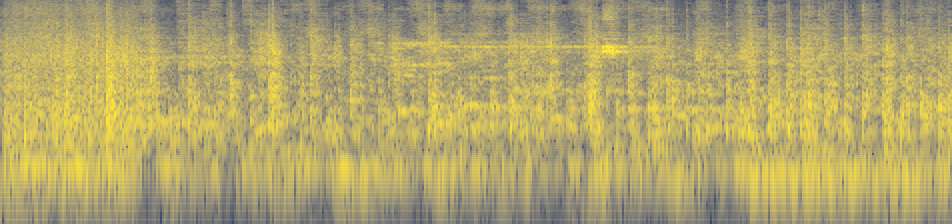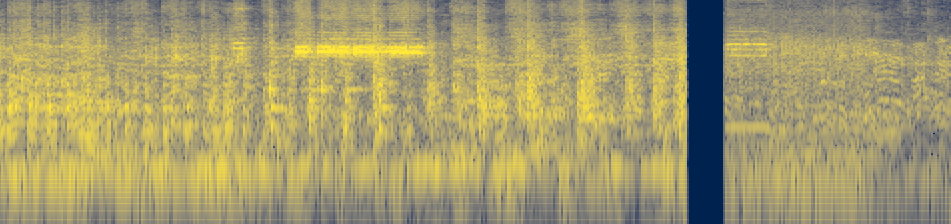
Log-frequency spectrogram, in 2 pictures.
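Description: Street procession music, loud and busy, with drums and other percussion beating amid crowd voices. It cuts off abruptly near the end and gives way to quieter crowd chatter.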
